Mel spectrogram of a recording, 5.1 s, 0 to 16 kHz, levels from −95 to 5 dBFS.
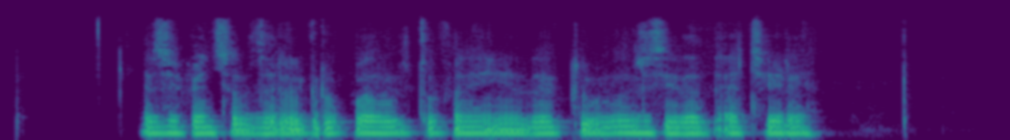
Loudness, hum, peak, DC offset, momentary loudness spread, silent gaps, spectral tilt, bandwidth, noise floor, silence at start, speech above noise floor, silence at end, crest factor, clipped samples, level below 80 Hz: -33 LUFS; none; -18 dBFS; under 0.1%; 3 LU; none; -8.5 dB/octave; 10 kHz; -66 dBFS; 0.7 s; 34 dB; 0.95 s; 16 dB; under 0.1%; -64 dBFS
